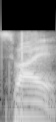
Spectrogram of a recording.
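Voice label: "zwei", German; ZAEHLEN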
